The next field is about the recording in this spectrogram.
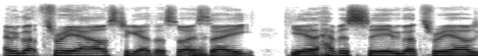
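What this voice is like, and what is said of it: British accent. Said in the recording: “You've got that British accent, mysterious thing going on. I'm like Sherlock Holmesy.”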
